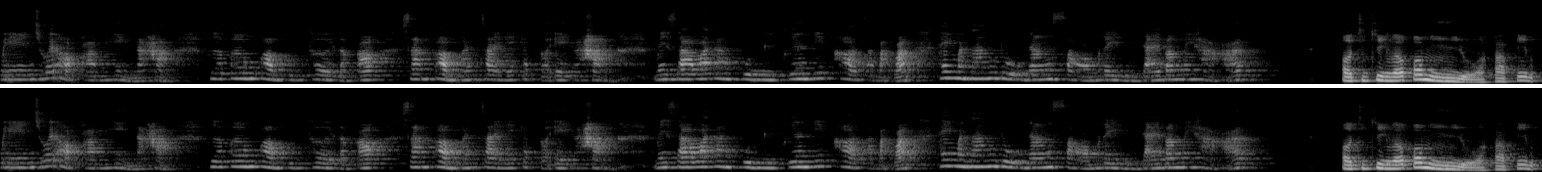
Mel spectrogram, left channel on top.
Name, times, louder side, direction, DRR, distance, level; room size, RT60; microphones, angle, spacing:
voice 1, 0.0-12.5, equal, 10° right, 1 dB, 2.5 m, -37 dB
voice 2, 13.4-15.3, left 1 dB, 15° left, 8 dB, 0.4 m, -25 dB
13.0 x 6.0 x 7.8 m, 0.85 s
head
